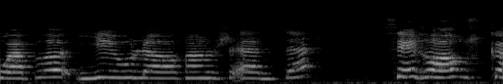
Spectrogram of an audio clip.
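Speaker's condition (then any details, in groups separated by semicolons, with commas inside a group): Ataxia; degenerative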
